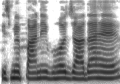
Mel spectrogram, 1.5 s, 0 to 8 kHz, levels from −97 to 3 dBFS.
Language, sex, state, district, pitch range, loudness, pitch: Hindi, female, Bihar, Kishanganj, 210-225 Hz, -16 LUFS, 220 Hz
